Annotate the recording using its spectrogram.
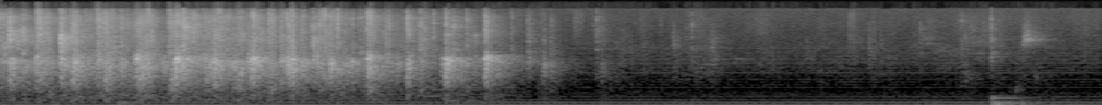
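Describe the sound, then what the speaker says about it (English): Audience applause at a government campaign launch, a burst of clapping at moderate volume that fades out after about three seconds, followed by near silence and a brief thump. "Please give him a round of applause"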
